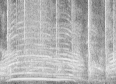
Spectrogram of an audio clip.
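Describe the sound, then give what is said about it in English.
A crowd cheers and whoops loudly, with a long high-pitched shout rising above the noise, then scattered bursts of clapping and cries as the cheering continues. “Give it up.”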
